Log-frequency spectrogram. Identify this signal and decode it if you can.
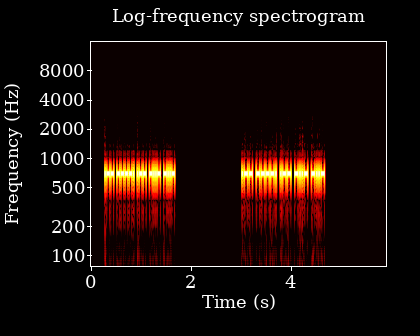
Morse code, heard as a keyed tone, about 60 wpm, 700 Hz. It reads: W9WXX W9WXX
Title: Speed Racing - USA 1x3 Call Signs 50wpm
